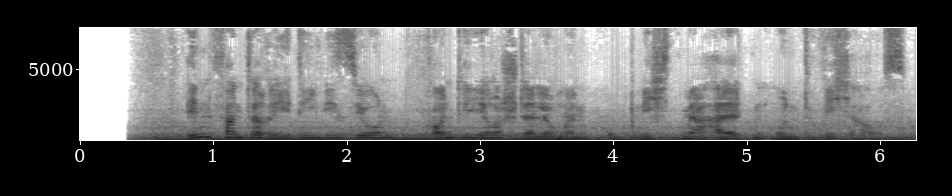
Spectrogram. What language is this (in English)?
German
